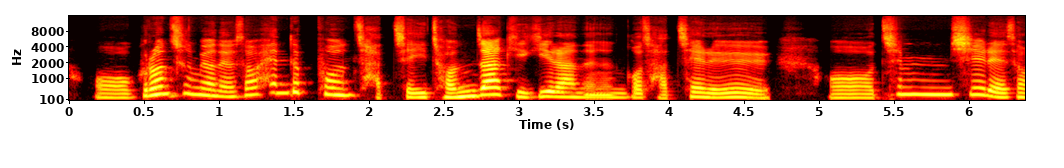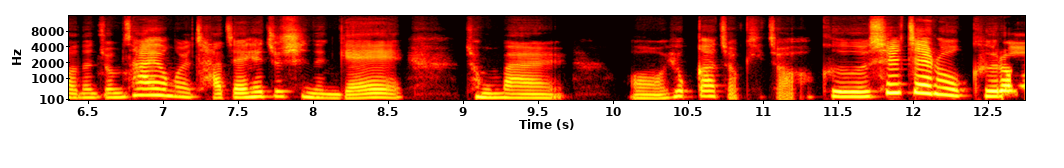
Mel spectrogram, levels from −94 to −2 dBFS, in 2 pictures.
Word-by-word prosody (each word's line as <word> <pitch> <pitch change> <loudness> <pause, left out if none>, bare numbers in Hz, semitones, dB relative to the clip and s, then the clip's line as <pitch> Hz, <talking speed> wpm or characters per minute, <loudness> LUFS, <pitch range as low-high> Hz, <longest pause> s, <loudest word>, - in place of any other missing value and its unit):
어 170 -1 -5
그런 300 +6 +4
측면에서 275 -6 -1
핸드폰 365 -6 -2
자체 185 -7 -3
이 180 - 0
전자기기라는 195 - +3
거 85 0 -4
자체를 175 +2 -2 0.4
어 160 0 -3
침실에서는 295 - 0
좀 180 +1 -5
사용을 260 -4 0
자제해 180 +3 -2
주시는 205 -7 -3
게 165 +4 -2 0.4
정말 165 -4 -3 0.4
어 150 -1 -5
효과적이죠. 225 -3 -5 0.2
그 205 -1 +2
실제로 345 - +5
그런 225 -1 +3
200 Hz, 255 characters per minute, -22 LUFS, 170-275 Hz, 0.4 s, 실제로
